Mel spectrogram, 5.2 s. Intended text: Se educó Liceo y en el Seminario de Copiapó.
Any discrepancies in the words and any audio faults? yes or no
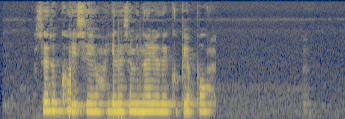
no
